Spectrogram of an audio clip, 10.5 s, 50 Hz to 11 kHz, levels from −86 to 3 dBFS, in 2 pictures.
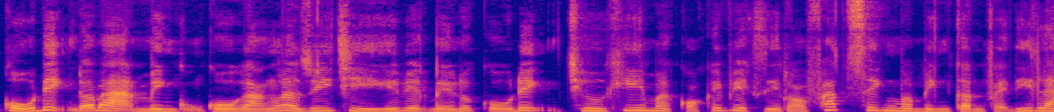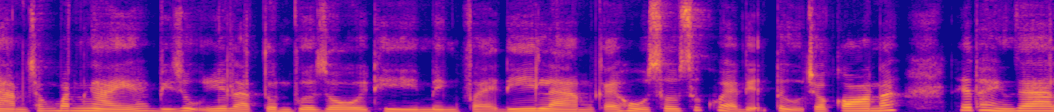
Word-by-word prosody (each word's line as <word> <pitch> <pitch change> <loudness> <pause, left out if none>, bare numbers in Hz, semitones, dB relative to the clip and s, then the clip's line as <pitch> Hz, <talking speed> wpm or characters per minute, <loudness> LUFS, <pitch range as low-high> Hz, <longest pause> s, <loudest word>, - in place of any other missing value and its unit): cố 220 -2 +4
định 290 +1 +1
đó 240 +1 +5
bạn. 235 -7 +5
Mình 185 -2 +1
cũng - - -8
cố 195 -1 +2
gắng 190 +1 +1
là 245 -1 +2
duy 225 +3 -1
trì 205 -6 0
cái 195 - +1
việc 225 -4 -2
đấy 170 -1 -1
nó 215 - -3
cố 195 -1 -2
định, 255 +2 -1
trừ 225 -2 0
khi 255 +5 -2
mà 225 -2 -1
có 190 - -4
cái 245 - -6
việc 245 -3 -3
gì 180 - -3
đó 175 -1 -2
phát 295 +10 -2
sinh 255 -3 +2
mà 215 - +1
mình 185 -2 -4
cần 180 -1 +1
phải - - -4
đi 205 +4 -3
làm 210 -5 +1
trong 210 +5 -4
ban 225 0 -1
ngày 195 -4 +3
ấy. 215 - -5
Ví 180 - -4
dụ 215 +3 -2
như 210 - -2
là 200 -3 0
tuần 180 -1 -5
vừa 175 0 -2
rồi 170 -1 0
thì 170 -3 -3
mình 160 0 -4
phải 160 -2 -3
đi 200 +3 0
làm 180 -6 +2
cái 165 0 -1
hồ 195 0 -1
sơ 210 +3 +4
sức 270 +7 +3
khỏe - - 0
điện - - -3
tử - - -2
cho 195 - +3
con 220 +2 +4
á. 245 - +4 0.3
Thế 270 - +2
thành 255 -7 -1
ra 220 0 +4
205 Hz, 355 wpm, -23 LUFS, 180-225 Hz, 0.3 s, đó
